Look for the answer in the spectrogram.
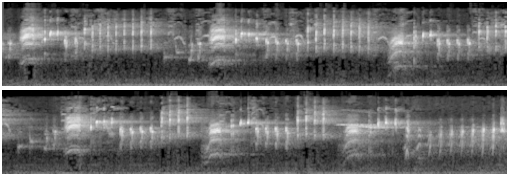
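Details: Long-tailed shrike in energetic song: harsh, grating high phrases that step downward, repeated about every two seconds, each followed by rapid ticking notes, with a faint low hum underneath.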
